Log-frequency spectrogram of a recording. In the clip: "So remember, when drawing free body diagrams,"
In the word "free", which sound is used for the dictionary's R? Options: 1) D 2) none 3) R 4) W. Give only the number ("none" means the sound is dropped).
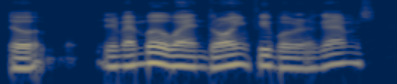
2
